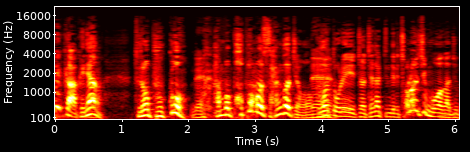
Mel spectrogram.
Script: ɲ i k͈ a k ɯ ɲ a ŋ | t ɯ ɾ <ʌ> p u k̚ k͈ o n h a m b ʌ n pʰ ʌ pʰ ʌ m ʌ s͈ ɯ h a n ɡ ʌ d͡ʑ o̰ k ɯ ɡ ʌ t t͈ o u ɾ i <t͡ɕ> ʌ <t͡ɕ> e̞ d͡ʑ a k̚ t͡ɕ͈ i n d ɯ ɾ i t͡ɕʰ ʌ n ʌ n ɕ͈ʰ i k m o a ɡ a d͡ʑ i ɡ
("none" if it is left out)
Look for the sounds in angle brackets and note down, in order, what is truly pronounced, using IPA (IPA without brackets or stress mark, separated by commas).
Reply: ʌ, t͡ɕ, t͡ɕ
